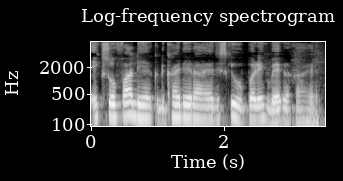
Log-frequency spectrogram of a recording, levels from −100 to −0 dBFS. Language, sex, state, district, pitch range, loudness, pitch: Hindi, male, Assam, Sonitpur, 115-145 Hz, -15 LUFS, 130 Hz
